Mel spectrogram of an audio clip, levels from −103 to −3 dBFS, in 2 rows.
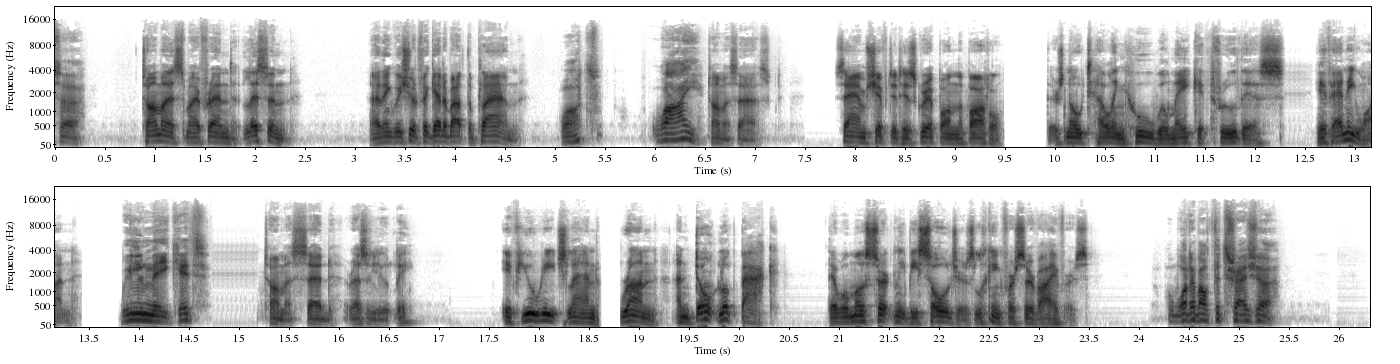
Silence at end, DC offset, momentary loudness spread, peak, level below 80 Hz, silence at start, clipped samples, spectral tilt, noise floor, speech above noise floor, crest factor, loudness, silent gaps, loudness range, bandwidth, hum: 0.95 s; under 0.1%; 14 LU; -4 dBFS; -52 dBFS; 0 s; under 0.1%; -4 dB/octave; -82 dBFS; 62 dB; 18 dB; -19 LUFS; 9.50-9.92 s, 13.44-13.81 s, 18.63-18.82 s; 4 LU; 13.5 kHz; none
